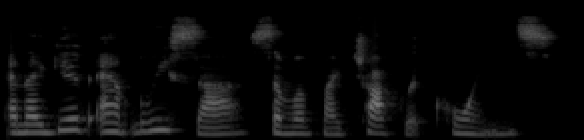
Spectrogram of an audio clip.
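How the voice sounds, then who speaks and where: A woman reading a children's picture book aloud with an expressive storytelling manner. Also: medium pitch, moderate pace, creaky.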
